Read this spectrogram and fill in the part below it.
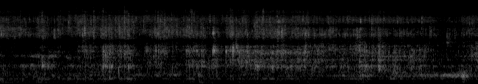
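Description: A wash-down hose rinses out the bends on a tool post grinder, a steady close spray of gushing, splashing water that runs continuously for several seconds with no talking.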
